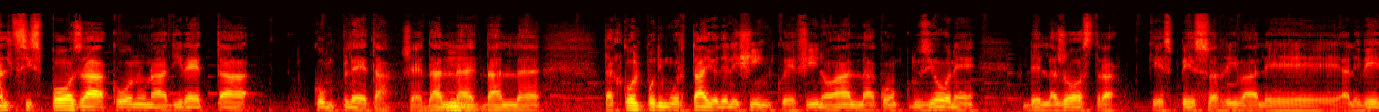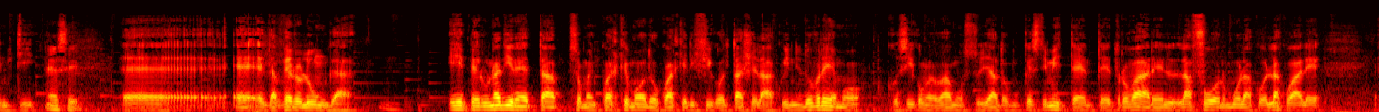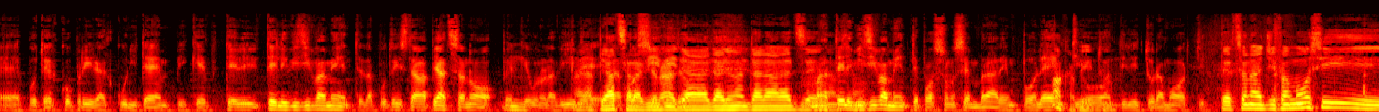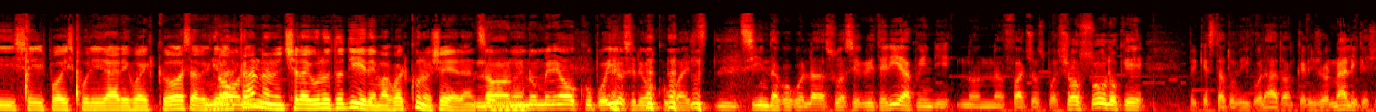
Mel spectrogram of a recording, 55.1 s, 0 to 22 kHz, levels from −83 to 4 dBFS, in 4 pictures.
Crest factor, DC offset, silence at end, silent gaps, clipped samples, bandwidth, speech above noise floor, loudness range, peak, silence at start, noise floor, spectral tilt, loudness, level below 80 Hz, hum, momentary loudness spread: 20 dB; under 0.1%; 0 s; none; under 0.1%; 13 kHz; 35 dB; 14 LU; -4 dBFS; 0 s; -57 dBFS; -6 dB/octave; -22 LUFS; -52 dBFS; none; 17 LU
